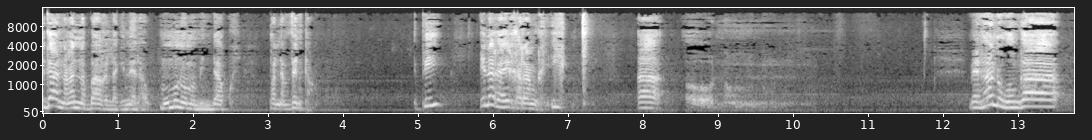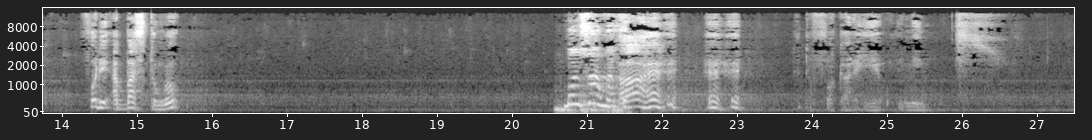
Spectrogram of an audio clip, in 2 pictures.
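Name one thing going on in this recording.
An elderly man speaks with animation close to a microphone, in short bursts with pauses.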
